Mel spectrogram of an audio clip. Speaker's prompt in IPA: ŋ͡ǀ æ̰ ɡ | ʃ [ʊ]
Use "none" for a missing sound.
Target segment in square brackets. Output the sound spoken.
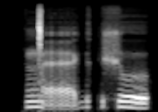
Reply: ʊ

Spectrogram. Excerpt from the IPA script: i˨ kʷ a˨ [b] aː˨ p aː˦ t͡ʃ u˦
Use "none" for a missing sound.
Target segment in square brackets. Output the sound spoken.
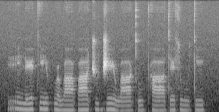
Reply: w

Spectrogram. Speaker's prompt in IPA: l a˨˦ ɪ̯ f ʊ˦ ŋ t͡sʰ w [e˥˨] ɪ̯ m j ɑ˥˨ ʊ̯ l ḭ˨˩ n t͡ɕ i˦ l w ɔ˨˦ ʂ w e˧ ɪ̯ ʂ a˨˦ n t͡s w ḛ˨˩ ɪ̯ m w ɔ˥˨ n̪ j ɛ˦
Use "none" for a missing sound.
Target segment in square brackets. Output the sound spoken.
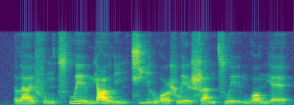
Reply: e˥˨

